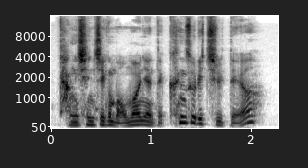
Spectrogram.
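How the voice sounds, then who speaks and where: A man's voice: medium pitch, sing-song, fast, slightly rough. A man playing an irritable husband who scolds combatively and lays blame in a radio drama. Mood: angry. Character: irritable, blaming husband defending his mother. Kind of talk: Korean story radio drama acting.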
